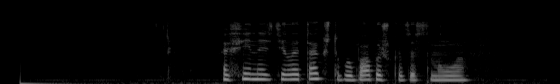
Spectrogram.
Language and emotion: Russian, neutral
